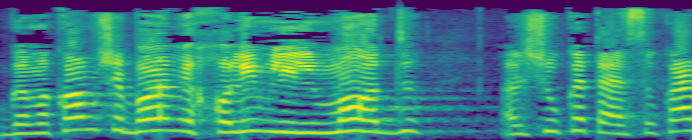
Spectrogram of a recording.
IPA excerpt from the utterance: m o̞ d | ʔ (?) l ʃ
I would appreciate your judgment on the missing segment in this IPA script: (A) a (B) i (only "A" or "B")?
A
